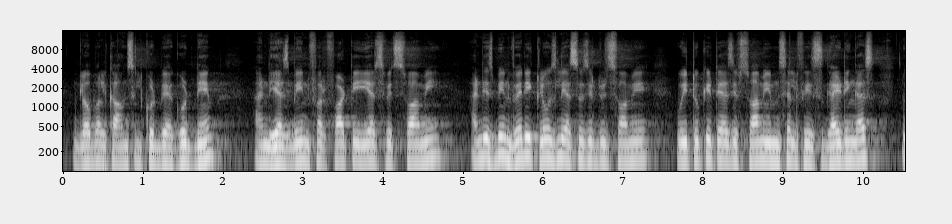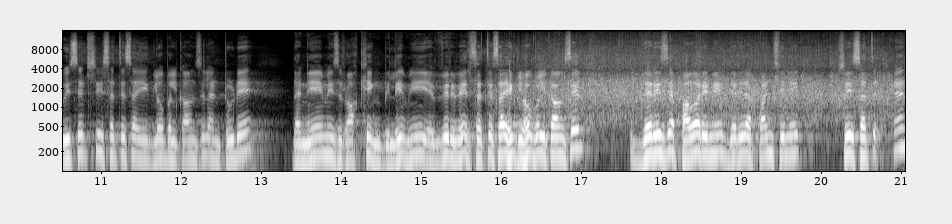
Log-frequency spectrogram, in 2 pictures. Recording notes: Address during the Center Leaders Conference in Prasanthi Nilayam.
